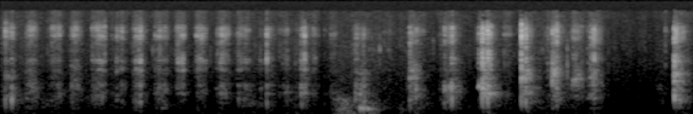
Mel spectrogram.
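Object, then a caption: Pressed powder in a plastic palette, scraped with a metal tool. A blue-handled, metal-tipped tool scratches and scrapes pressed colored powder out of the pans of a small clear plastic eyeshadow palette, held by long-nailed fingers over a slime tray. About twenty quick, dry, gritty scrapes follow one another in a steady rhythm, each bright and raspy with no ring. A louder scrape closes the clip after a brief pause.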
